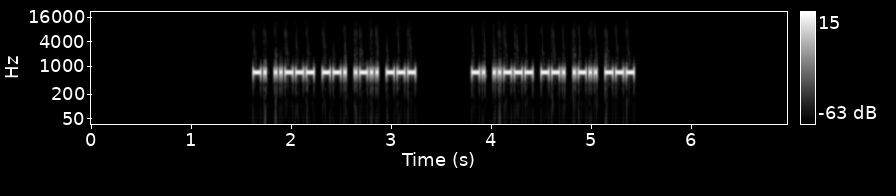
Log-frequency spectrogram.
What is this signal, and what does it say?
Morse code, heard as a keyed tone, about 46 wpm, 700 Hz. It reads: N2GLO N2GLO
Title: USA Call Signs - 5 Characters - Repeated 2x - 45wpm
